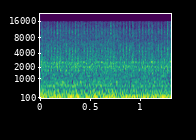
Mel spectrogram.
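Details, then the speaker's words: 1972 Datsun Cedric warming up before a compression check: smooth, even idle with a steady low hum and no knocks, ticks or rattles; normal idle, thermostat possibly not opening. "so far so good engine is quiet nothing noisy things like rattles or anything like this"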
